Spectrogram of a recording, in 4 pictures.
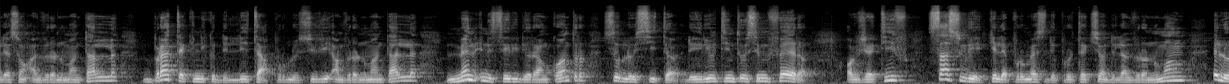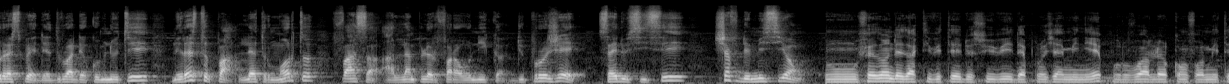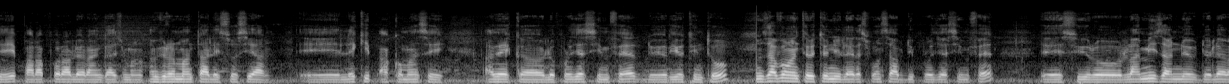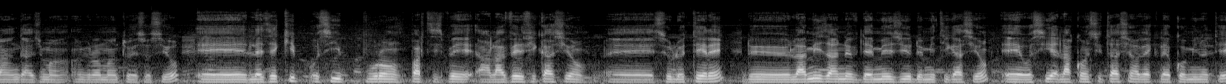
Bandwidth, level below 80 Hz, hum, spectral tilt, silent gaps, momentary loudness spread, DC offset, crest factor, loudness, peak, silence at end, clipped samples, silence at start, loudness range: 17 kHz; -46 dBFS; none; -6 dB/octave; none; 8 LU; under 0.1%; 16 dB; -18 LUFS; 0 dBFS; 0 s; under 0.1%; 0 s; 3 LU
